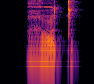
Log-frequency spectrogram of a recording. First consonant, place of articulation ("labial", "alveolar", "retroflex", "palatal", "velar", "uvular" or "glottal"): glottal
